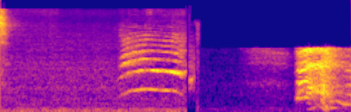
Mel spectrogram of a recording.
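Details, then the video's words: Domestic cat giving one short meow that bends upward then falls, followed by quiet hum and a burst of a person speaking near the end. "cats meowing"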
